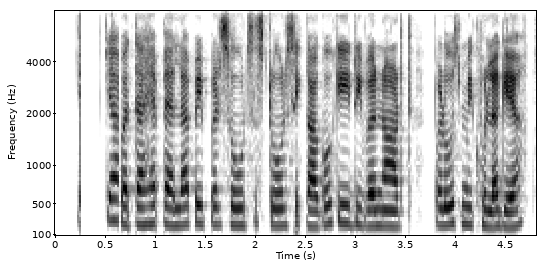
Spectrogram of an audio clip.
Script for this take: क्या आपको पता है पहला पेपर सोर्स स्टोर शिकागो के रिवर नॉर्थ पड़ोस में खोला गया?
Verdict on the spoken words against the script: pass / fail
fail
